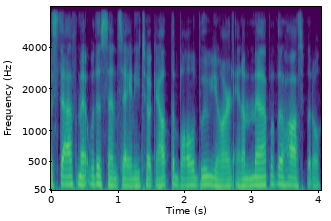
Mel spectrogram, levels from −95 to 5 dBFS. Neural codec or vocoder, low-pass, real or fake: codec, 24 kHz, 6 kbps, HILCodec; 7.2 kHz; fake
